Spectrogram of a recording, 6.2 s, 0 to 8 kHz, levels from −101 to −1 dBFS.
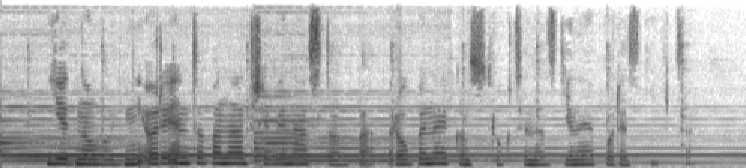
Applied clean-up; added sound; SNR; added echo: none; Tick-tock; 4 dB; none.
